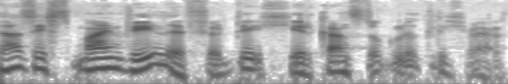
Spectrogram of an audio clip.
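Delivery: soft, gentle, soothing voice. Speaker quoting what god says to a person, in a gentle voice. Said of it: "er redet mit sanfter Stimme und sagt".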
